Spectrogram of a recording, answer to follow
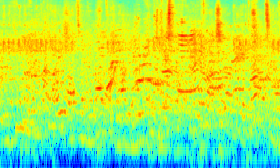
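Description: Crowd chatter on a busy pedestrian shopping street: many passers-by talking at once, with several voices overlapping close by.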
